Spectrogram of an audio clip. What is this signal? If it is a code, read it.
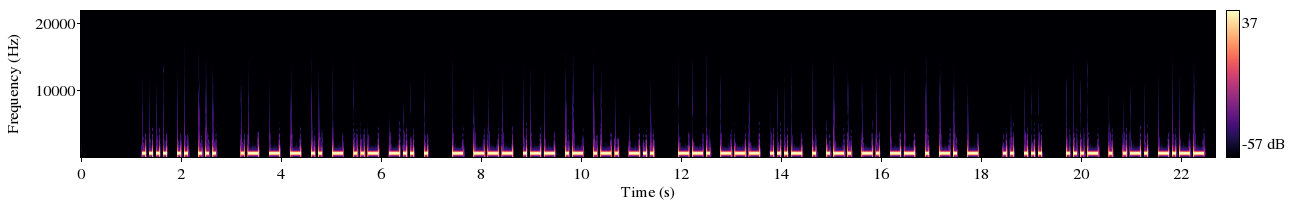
Morse code, heard as a keyed tone, about 17 wpm, 700 Hz. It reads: HIS ATTITUDE TOWARD GOVERNMENT IS VERY
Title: Sentences from Top 1300 Words 17wpm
